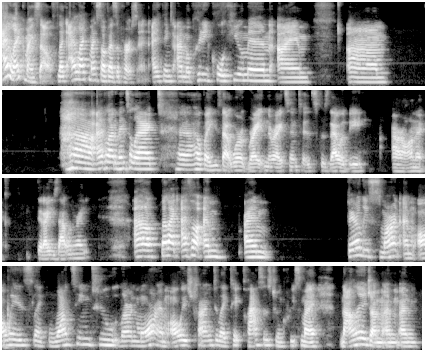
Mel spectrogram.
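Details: Adult woman with a self-described severe, overt stutter with heavy blocking since childhood, still present now: stuttering.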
